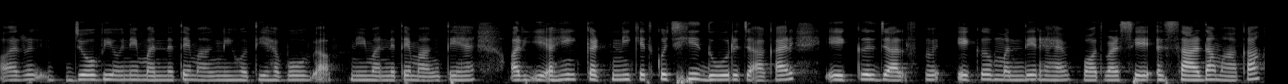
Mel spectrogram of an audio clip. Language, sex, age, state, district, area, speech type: Hindi, female, 18-30, Madhya Pradesh, Katni, rural, spontaneous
